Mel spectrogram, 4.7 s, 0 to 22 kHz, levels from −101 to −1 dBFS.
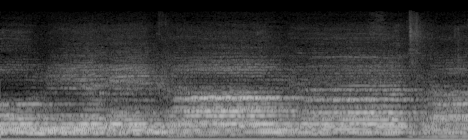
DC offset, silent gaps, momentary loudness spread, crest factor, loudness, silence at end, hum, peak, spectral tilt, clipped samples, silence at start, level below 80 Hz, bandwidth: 0.5%; none; 5 LU; 14 dB; -32 LUFS; 0 s; none; -18 dBFS; -7 dB/octave; under 0.1%; 0 s; -68 dBFS; 13 kHz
